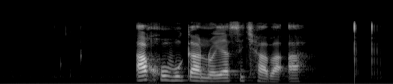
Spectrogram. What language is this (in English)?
Northern Sotho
